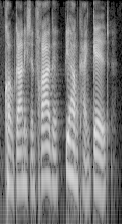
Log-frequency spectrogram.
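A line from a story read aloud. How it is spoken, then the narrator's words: Curt, brusque. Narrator (German): sagte Papa Mauskowski schroff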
